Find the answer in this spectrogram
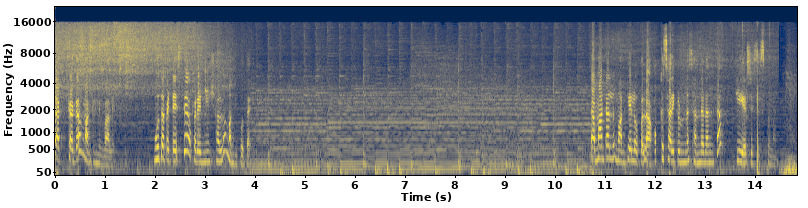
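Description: Amaranth leaves and chopped tomatoes sizzling as they fry in a stainless steel pan, the sizzle dying away over the first few seconds while a woman talks. Then background music with long held notes, and the woman talking again near the end.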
